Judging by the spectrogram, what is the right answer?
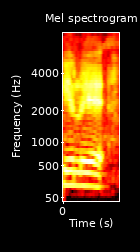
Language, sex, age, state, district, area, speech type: Bodo, female, 60+, Assam, Kokrajhar, urban, read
